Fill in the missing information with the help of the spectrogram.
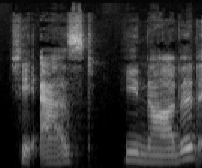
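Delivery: usual speaking voice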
